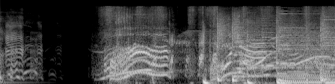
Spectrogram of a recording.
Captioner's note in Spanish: Risas; Sonido de loro; Música alegre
